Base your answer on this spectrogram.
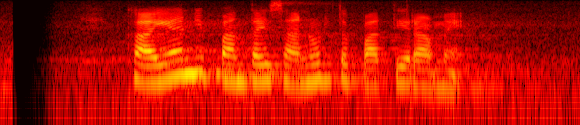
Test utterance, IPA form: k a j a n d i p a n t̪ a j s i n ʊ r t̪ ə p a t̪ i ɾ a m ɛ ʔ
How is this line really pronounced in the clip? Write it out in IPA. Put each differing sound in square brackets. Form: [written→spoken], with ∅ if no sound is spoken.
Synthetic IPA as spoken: k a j a n d i p a n t̪ a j s [i→a] n ʊ r t̪ ə p a t̪ i ɾ a m ɛ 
